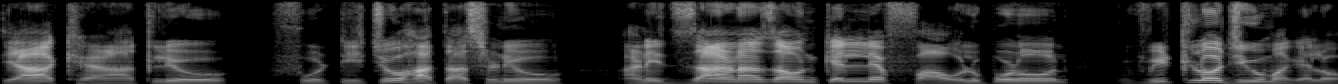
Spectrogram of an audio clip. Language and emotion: Goan Konkani, disgusted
